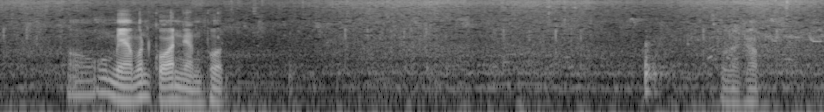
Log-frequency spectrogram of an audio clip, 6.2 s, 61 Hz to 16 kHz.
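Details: Giant honey bees swarming during a honey harvest at their hive, 15 July 2023: a steady low buzzing hum runs throughout, with a man's voice talking loudly over the first two seconds and again briefly near the end.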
